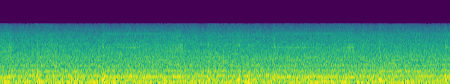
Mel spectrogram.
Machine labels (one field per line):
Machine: slide rail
